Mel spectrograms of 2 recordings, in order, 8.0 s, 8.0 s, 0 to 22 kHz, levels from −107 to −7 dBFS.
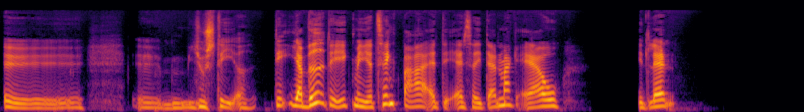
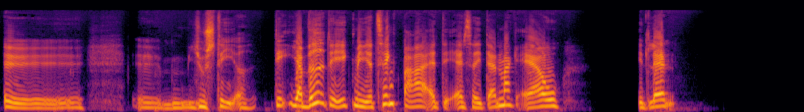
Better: first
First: none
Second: distortion; slight; 10 dB below the speech

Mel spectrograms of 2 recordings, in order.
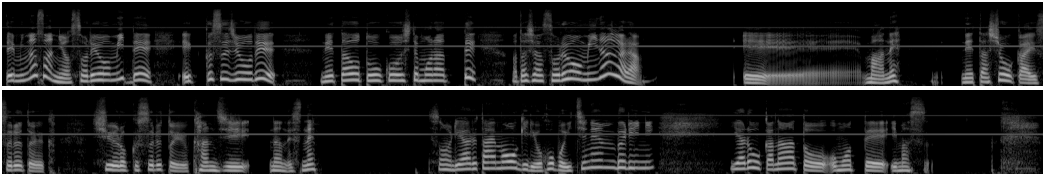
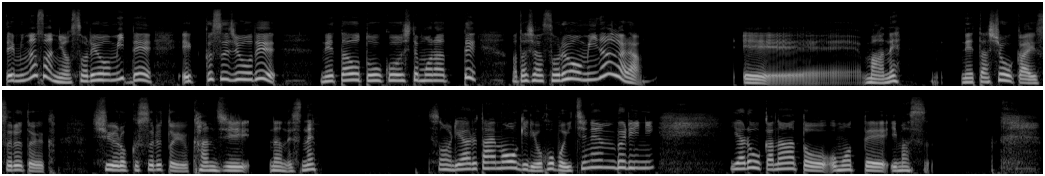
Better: second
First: high-pitched whine; noticeable; throughout; 2.5 kHz, 15 dB below the speech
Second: none

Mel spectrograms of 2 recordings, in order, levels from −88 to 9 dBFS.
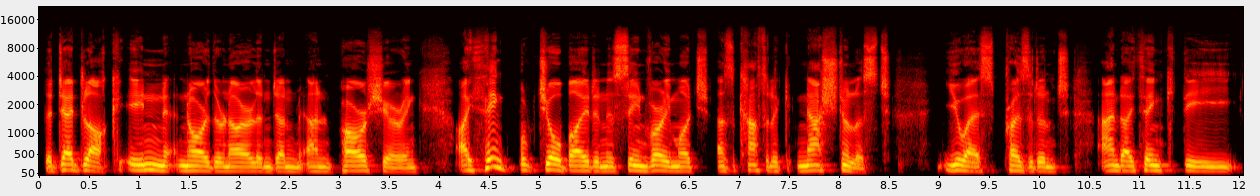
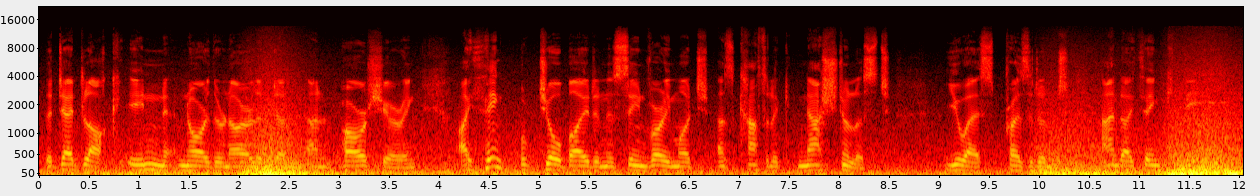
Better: first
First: none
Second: wind noise on the microphone; heavy; 7 dB below the speech

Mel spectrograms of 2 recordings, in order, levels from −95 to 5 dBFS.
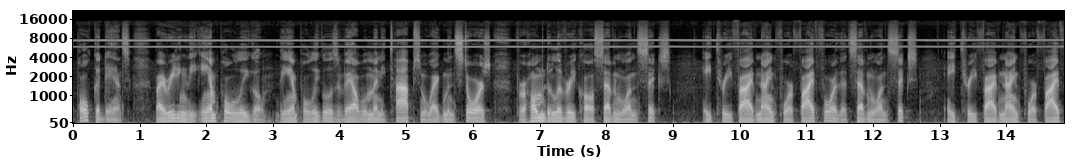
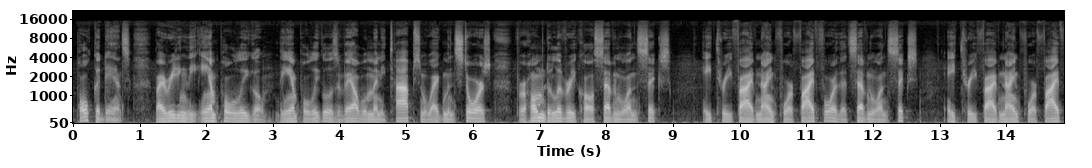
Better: second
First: high-pitched whine; loud; throughout; 7.5 kHz, 7 dB below the speech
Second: none

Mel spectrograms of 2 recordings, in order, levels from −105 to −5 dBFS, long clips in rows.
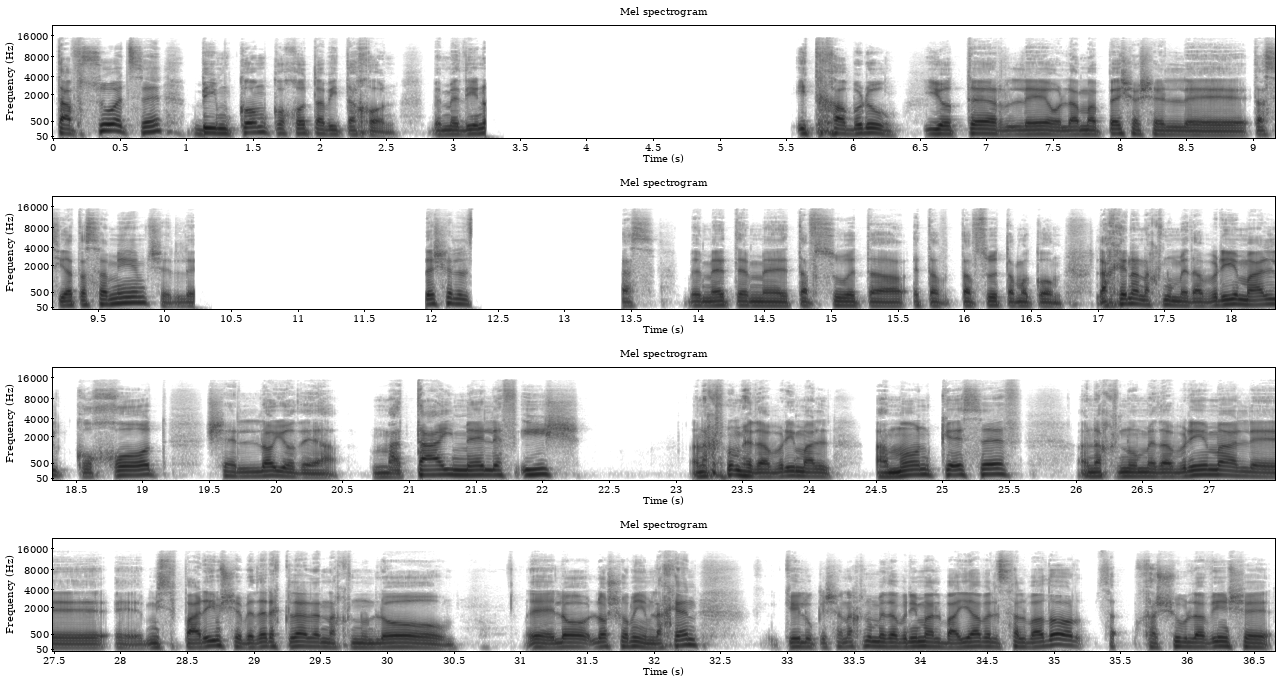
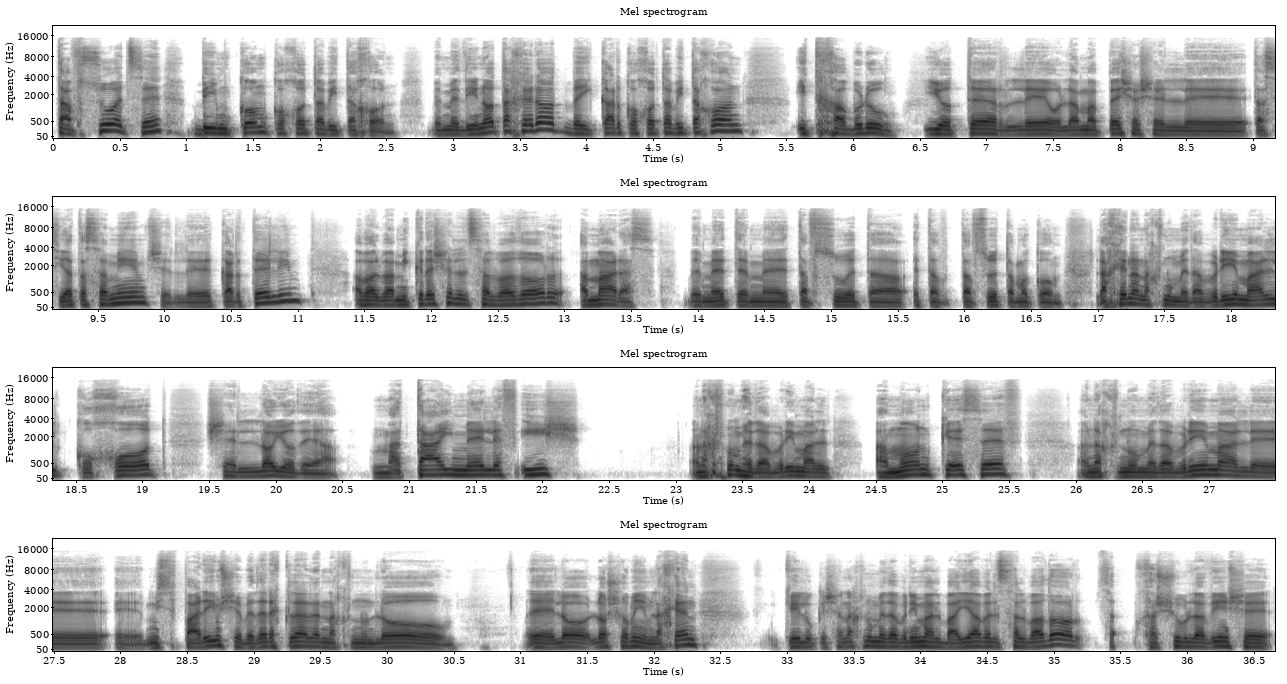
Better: second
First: audio cutting out; at 3 s for 2.5 s, at 10 s for 1.5 s and at 12 s for 1 s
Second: none

